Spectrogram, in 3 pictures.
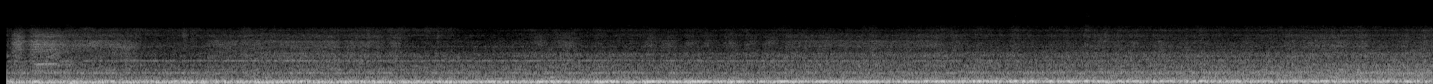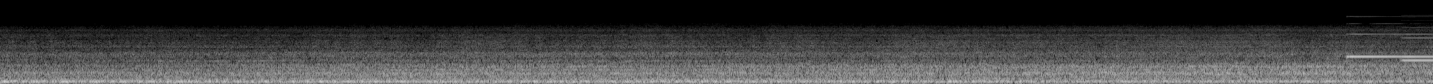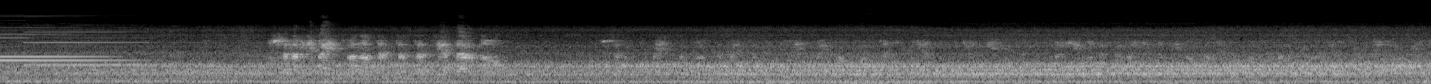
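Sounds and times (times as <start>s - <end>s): train wheels rumbling on rails: 0.1s - 27.5s.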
